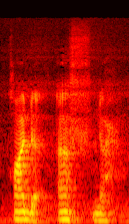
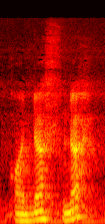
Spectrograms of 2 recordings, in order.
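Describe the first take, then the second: First: A glottal stop is kept before the second word. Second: The glottal stop is dropped, linking dal to vowel. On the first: "tidak naqal"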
